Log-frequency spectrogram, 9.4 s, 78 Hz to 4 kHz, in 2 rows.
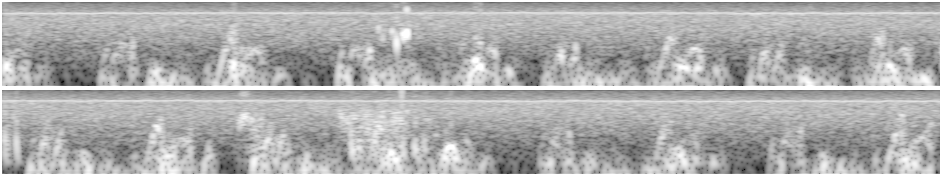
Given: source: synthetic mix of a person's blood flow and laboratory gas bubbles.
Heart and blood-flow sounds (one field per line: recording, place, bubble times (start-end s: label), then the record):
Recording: Doppler ultrasound of blood flow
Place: precordium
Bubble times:
1.84-2.06 s: bubbles
4.66-4.80 s: bubbles
5.86-6.01 s: bubbles
6.35-6.84 s: bubbles
From the record:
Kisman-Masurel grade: 123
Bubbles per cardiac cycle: 1 to 2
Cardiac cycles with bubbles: 10 to 50%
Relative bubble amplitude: loud (0.450 to 0.775)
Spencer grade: 2 (many but less than half of the cardiac periods contain bubble signals, singularly or in groups)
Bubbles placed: only in the low amplitude regions of the cardiac cycle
